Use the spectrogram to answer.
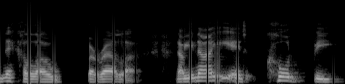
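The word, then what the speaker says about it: Nicolò: you pronounce his name the first name Nicolo sorry not nickel and Nicolo Barella now United could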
